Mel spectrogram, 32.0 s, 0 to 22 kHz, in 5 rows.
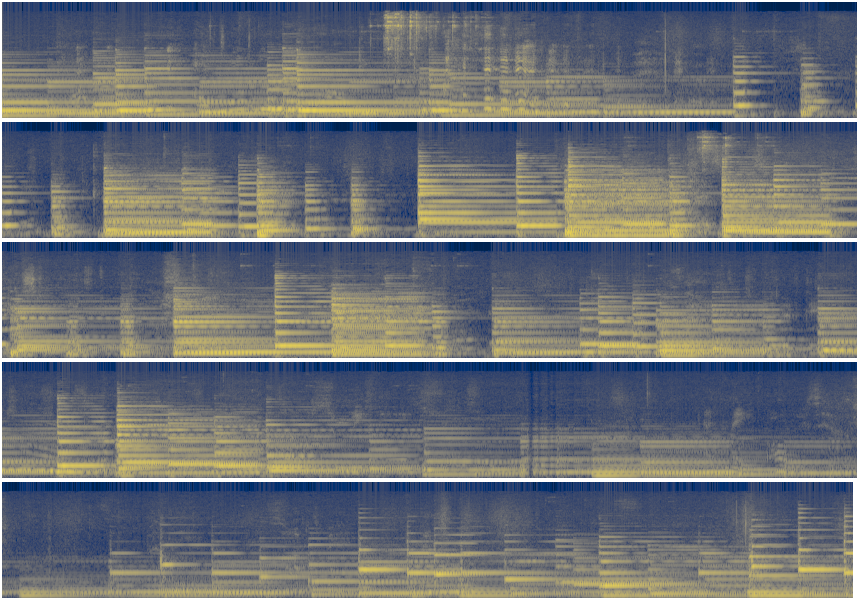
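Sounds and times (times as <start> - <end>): piano music: 0.0 - 32.0.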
